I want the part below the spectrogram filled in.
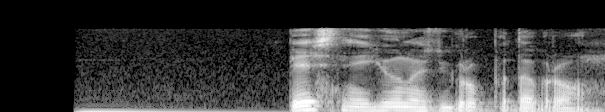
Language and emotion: Russian, neutral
